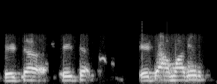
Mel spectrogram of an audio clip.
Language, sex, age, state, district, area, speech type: Bengali, male, 18-30, West Bengal, Jhargram, rural, conversation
